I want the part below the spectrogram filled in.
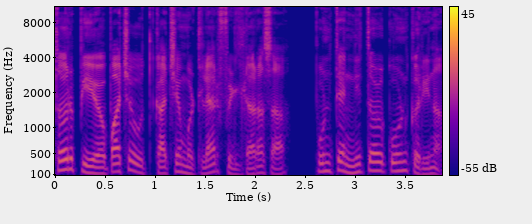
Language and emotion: Goan Konkani, neutral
